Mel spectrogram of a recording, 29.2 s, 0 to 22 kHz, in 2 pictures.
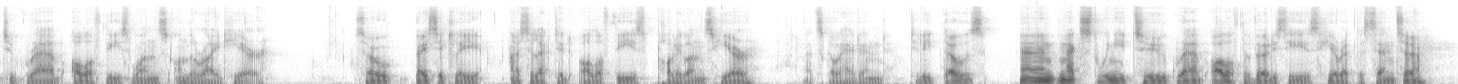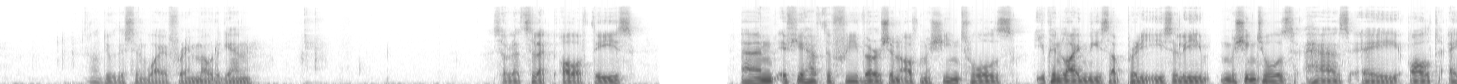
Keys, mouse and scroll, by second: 0.0-1.9 shift+drag, 2.5 middle click, 4.3 z, 5.0-5.5 scroll down 1, 5.5 middle click, 7.8 x, 8.9 click, 9.7 middle click, 10.6 1, 12.1 click, 13.4 shift+click, 15.1 z, 15.8 click, 17.6 F4, 18.9 click, 21.5 shift+middle click.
